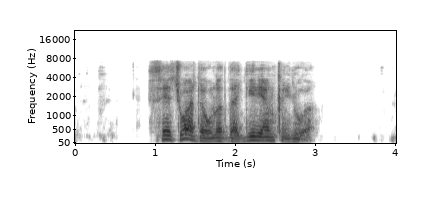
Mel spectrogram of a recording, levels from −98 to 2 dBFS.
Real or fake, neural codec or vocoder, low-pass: fake; codec, 16 kHz, 4.8 kbps, FACodec; 7.2 kHz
